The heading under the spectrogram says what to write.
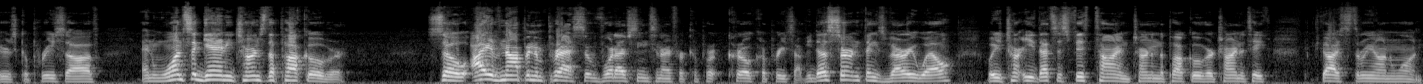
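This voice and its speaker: A man with a New Jersey accent speaks in an animated tone at a fairly high pitch. His pace is moderate, with ordinary pitch variation. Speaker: amateur hockey play-by-play streamer. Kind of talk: live commentary. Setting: live stream.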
